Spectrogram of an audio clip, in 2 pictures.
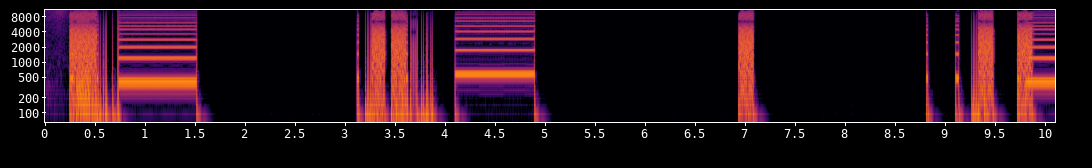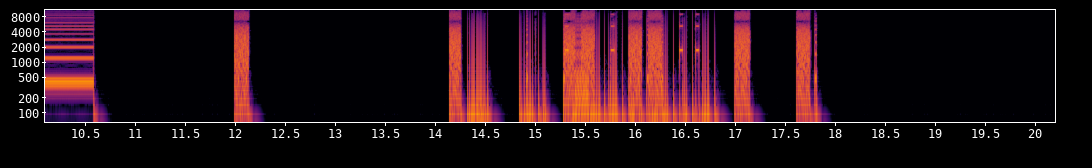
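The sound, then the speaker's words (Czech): Blocky electronic bleeps and buzzy noise bursts from an old Atari ice hockey video game, coming in short separated clusters with silent gaps, fairly loud and with no one talking. “Pustím vám teď ukázku z gameplaye, kde byste asi podle zvuku typovali klidně nějakou staričkou arkádu nebo ježdění tančíky a ono vydá, je to hokej.”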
